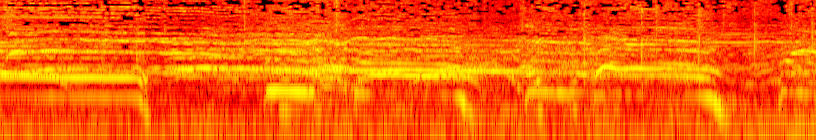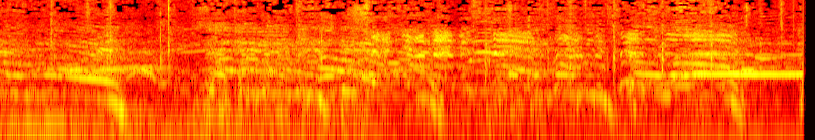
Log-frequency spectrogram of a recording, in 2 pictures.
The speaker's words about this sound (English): So what you're seeing there is a crowd that was gathered outside the Kenosha courthouse shortly after the verdict was delivered, and a big gathering of people cheering this as a victory for the Second Amendment.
